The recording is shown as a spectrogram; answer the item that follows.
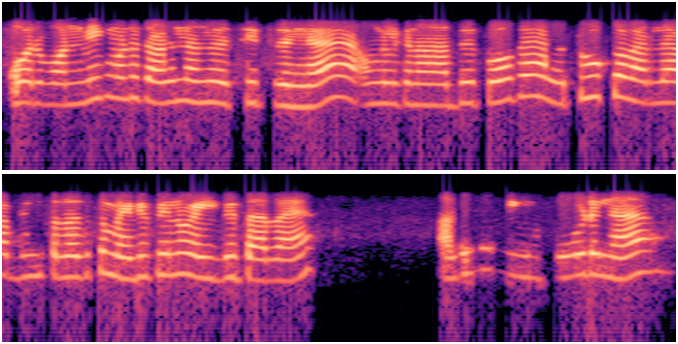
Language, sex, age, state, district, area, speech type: Tamil, female, 18-30, Tamil Nadu, Chennai, urban, conversation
